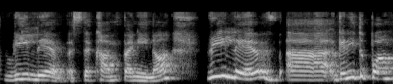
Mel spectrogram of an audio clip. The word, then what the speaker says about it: Reliv: No, relive. Ah ganito po ang pag-pronounce.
